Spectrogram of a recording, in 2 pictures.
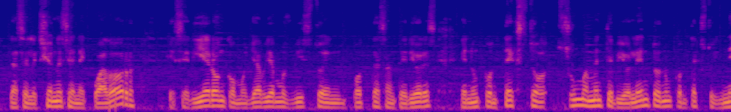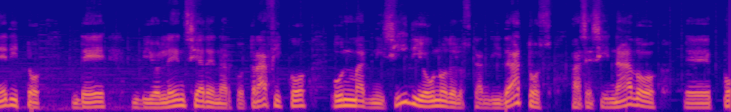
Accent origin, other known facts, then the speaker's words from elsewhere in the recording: Mexico; como mexicanos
